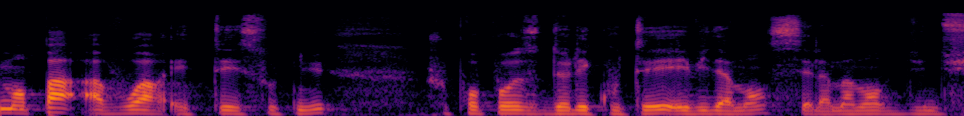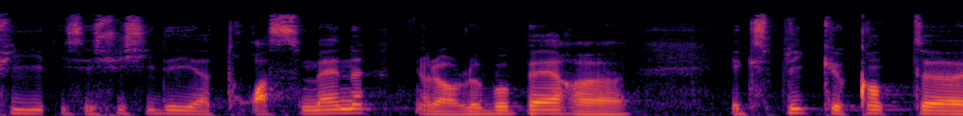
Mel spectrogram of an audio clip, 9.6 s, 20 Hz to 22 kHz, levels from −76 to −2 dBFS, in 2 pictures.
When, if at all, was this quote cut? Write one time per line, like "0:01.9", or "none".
0:05.0
0:06.7

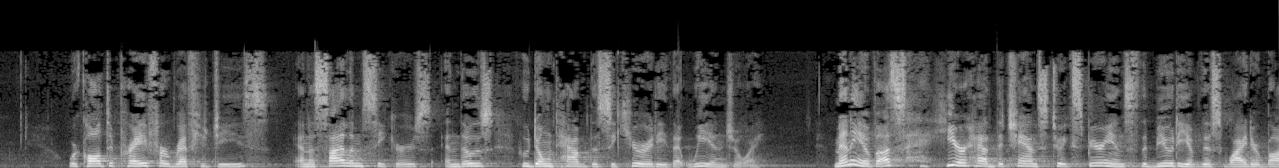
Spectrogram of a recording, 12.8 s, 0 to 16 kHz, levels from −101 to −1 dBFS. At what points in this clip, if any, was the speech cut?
0:08.2

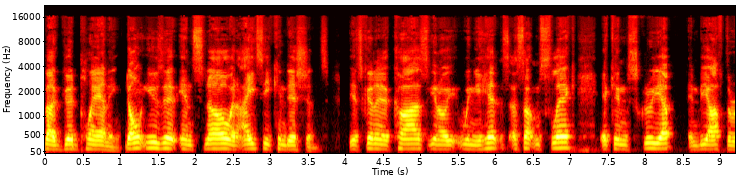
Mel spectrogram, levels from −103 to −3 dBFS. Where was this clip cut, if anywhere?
0:01.1

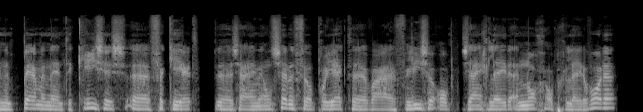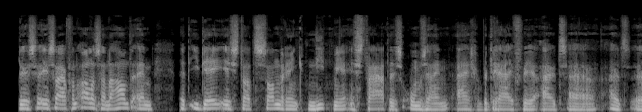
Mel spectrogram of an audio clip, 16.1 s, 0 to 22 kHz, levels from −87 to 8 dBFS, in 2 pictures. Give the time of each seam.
0:02.7
0:15.1

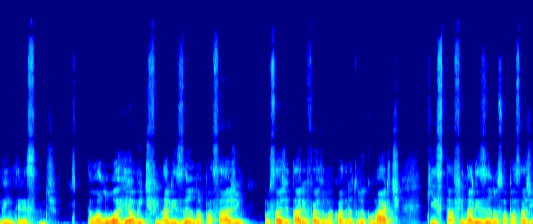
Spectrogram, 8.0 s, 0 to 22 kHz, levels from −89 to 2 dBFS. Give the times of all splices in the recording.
0:01.1

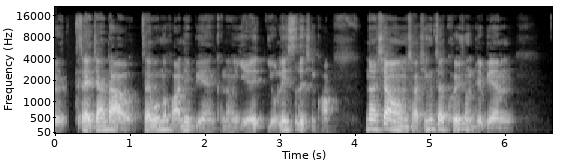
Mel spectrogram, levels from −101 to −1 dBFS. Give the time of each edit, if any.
none

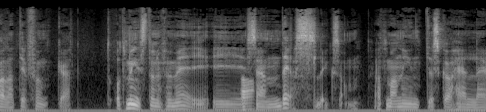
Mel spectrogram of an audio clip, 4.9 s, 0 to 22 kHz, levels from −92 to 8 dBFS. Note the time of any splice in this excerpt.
0:03.7

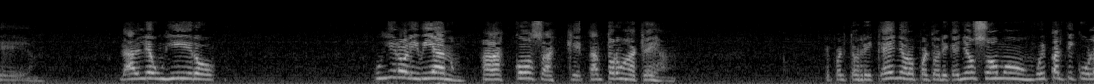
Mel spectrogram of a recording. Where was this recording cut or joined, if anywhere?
0:08.2

